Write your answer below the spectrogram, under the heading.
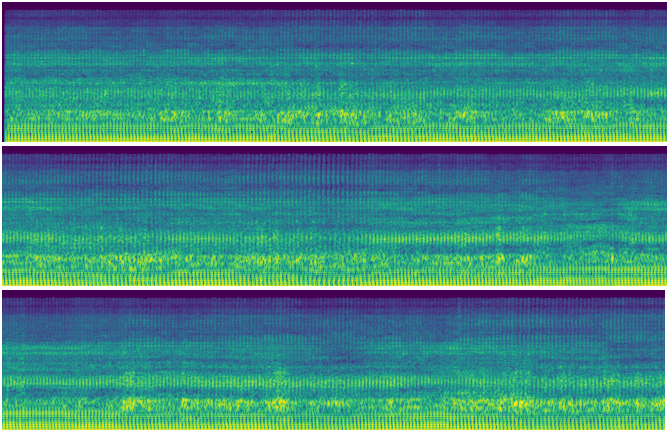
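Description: Klippo petrol lawn mower engine running steadily under load while the mower is pushed across the lawn, its spring-tine moss blade raking moss out of the turf.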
